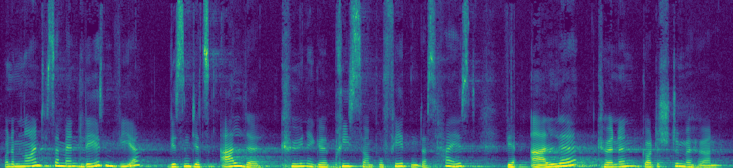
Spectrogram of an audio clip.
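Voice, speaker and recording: Excitable young woman in an echoey room. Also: fairly high pitch. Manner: animated, talks in quick restarts. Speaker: guest sharing her faith story. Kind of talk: personal testimony in casual chat. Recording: echoey room with long reverb.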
